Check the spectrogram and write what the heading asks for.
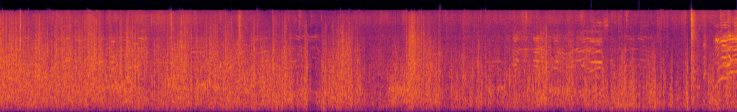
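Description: Wind buffeting the microphone over indistinct chatter of players and spectators. Just before the end, a single sharp crack of a softball bat hitting the ball.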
